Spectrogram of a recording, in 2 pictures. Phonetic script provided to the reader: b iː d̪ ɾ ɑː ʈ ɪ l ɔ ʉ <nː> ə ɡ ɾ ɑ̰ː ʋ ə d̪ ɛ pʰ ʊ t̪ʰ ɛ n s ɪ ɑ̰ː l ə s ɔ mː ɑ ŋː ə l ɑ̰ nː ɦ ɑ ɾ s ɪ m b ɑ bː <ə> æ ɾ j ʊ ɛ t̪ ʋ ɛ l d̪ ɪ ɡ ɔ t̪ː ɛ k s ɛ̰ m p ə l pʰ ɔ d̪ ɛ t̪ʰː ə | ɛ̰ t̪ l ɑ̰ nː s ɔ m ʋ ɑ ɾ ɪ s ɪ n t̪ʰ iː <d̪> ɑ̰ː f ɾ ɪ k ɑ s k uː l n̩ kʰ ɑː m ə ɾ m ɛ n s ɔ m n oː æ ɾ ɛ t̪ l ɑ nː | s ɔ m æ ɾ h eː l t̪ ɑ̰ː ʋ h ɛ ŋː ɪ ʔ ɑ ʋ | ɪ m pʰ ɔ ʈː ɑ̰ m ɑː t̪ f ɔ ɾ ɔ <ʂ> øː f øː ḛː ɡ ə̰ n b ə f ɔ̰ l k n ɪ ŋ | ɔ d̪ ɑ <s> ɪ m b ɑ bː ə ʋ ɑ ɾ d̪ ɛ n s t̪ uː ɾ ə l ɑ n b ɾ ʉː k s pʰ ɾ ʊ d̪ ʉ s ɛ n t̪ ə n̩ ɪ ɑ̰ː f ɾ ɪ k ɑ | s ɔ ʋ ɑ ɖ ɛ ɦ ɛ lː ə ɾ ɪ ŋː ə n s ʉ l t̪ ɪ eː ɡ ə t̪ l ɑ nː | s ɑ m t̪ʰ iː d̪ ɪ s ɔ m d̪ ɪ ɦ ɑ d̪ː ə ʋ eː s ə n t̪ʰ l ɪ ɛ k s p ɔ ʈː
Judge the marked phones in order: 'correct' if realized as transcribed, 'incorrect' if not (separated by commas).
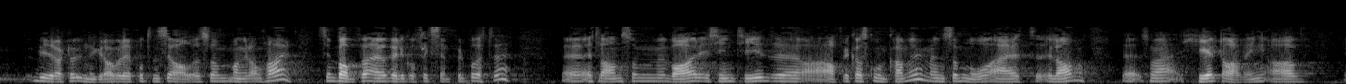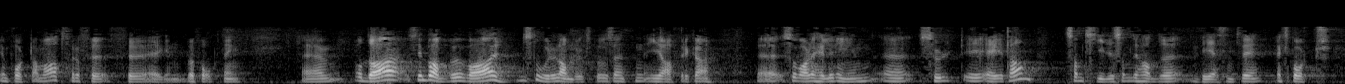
correct, correct, correct, incorrect, correct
